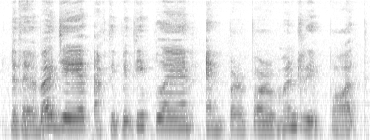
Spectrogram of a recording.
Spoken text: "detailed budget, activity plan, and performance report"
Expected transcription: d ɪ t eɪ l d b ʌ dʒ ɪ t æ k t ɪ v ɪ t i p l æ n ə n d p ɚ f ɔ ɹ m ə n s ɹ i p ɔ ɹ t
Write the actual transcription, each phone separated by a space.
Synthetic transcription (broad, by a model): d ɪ t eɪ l b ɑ dʒ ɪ t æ k t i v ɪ t i p l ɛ n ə n p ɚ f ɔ ɹ m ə n ɹ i p ɔ ɹ t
